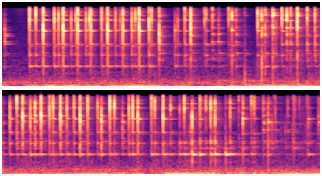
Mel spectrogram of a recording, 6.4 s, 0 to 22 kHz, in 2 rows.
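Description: A textured glass dish is tapped and scratched in a rapid, uneven run of many light taps. Each tap is a bright, high clink that dies away almost at once, over a faint steady tone near 1 kHz.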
